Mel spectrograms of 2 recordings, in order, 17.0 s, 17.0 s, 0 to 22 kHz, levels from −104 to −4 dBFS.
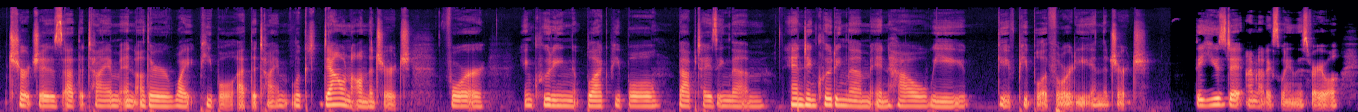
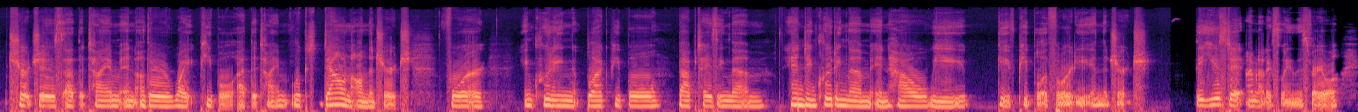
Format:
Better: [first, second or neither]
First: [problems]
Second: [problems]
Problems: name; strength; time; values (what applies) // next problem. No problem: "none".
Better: first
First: none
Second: distortion; heavy; 6 dB below the speech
